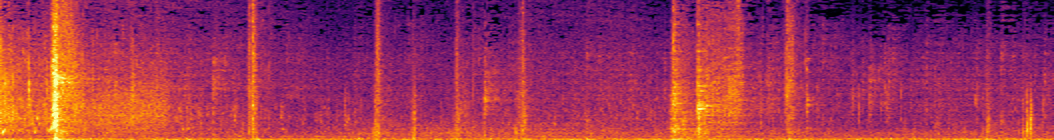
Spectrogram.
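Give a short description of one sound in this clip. Fire crackles and pops steadily.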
